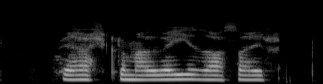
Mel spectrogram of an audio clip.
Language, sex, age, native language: Icelandic, male, 8, Icelandic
